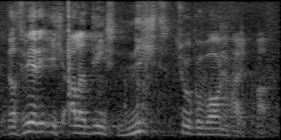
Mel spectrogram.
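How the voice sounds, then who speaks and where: A man whose first language is Dutch, giving an earnest, measured formal speech at a ceremony. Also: mid-range voice, very animated, slight background noise. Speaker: orchestra organization director giving a speech. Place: hall at a contract signing ceremony.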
